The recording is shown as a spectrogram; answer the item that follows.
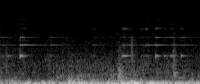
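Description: Low, steady rumble of a vehicle driving slowly over a rough dirt track, with a livestock bell ringing faintly just at the start.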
